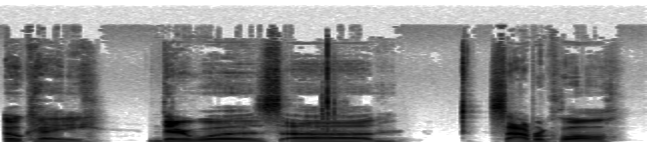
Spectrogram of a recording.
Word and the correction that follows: Saberclaw: Did I say that right? – What's Saberclaw? Close Saberclaw, sorry. Let's see here.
